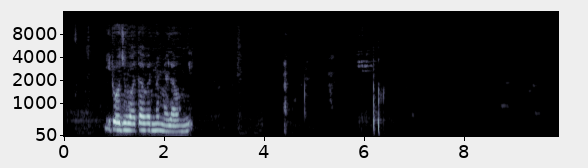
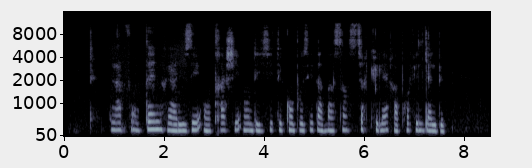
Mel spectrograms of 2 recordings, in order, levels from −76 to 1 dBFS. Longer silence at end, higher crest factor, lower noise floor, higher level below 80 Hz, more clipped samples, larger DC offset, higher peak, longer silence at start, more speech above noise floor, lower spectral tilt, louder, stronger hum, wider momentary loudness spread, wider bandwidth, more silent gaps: first, 5.45 s vs 0.95 s; about the same, 22 dB vs 18 dB; first, under -90 dBFS vs -64 dBFS; first, -66 dBFS vs -80 dBFS; neither; neither; first, -4 dBFS vs -16 dBFS; first, 0.8 s vs 0.5 s; first, over 71 dB vs 31 dB; first, -6.5 dB/octave vs -5 dB/octave; first, -20 LUFS vs -33 LUFS; neither; first, 28 LU vs 8 LU; about the same, 11.5 kHz vs 11.5 kHz; neither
